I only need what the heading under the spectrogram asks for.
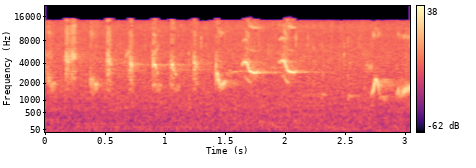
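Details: White-rumped shama singing a varied song over soft natural ambience. Sharp high chips and scattered notes come first, then bright looping whistles and two rising slurred whistles near the end.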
